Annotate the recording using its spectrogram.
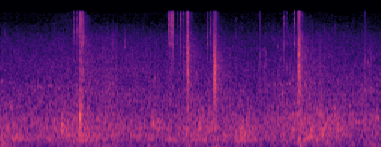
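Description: A fishing reel clicks sharply a few times.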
